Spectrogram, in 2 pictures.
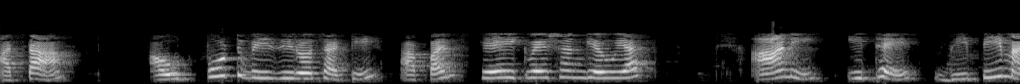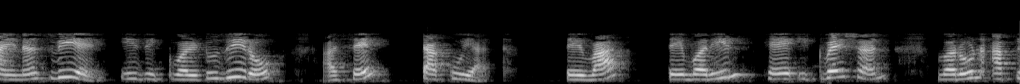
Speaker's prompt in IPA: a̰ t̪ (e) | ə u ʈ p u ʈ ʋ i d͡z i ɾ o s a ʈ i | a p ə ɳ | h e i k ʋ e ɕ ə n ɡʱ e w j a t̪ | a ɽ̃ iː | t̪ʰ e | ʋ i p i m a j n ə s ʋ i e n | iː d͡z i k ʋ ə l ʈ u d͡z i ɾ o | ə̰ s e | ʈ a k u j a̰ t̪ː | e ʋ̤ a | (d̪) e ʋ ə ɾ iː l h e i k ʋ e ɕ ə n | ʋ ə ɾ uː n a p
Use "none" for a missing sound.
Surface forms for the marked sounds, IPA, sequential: a, t̪

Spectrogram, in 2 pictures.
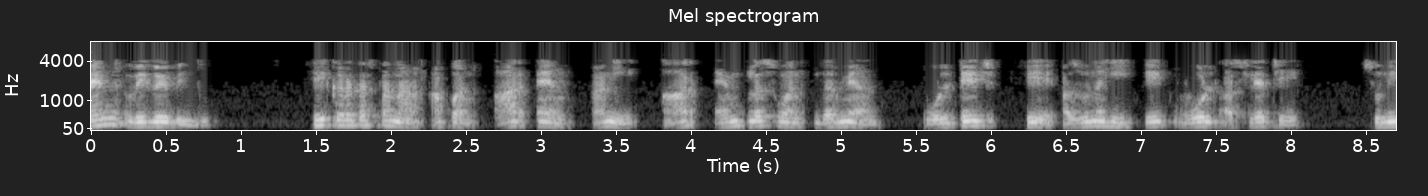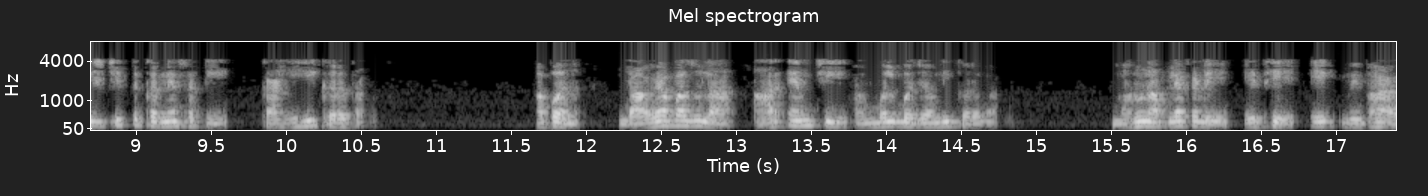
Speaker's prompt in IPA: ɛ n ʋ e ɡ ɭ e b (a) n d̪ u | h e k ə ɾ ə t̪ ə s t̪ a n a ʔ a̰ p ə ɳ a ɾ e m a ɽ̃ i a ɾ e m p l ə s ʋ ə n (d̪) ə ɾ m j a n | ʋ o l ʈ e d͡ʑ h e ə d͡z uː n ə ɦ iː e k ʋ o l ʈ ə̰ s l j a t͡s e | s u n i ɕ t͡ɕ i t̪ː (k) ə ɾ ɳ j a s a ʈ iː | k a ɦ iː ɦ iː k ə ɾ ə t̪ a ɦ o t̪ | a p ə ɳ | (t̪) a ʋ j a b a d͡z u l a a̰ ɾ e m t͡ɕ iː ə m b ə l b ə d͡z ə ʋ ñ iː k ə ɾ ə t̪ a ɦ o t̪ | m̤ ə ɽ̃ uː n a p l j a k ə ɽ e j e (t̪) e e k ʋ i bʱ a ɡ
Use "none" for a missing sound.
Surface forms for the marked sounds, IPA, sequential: i, d̪, k, d̪, t̪ʰ

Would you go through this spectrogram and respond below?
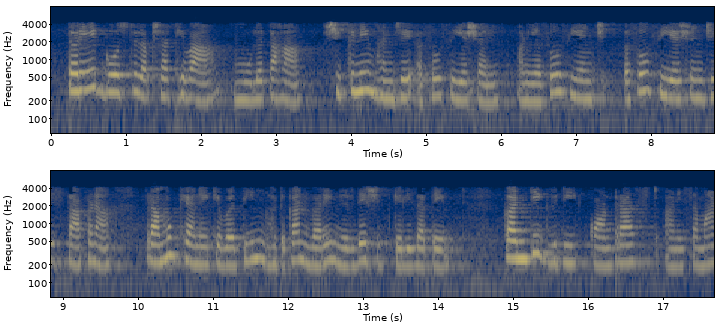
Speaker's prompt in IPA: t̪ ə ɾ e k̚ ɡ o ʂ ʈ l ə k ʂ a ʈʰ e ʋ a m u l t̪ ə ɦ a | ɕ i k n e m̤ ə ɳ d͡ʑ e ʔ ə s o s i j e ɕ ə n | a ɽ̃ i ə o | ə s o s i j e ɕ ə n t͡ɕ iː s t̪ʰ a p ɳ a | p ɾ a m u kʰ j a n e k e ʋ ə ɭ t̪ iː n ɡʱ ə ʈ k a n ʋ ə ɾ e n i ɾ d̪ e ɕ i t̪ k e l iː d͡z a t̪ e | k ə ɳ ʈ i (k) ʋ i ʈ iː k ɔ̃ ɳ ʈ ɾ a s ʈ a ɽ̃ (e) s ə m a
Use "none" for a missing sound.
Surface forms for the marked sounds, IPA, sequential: ɡ, i

